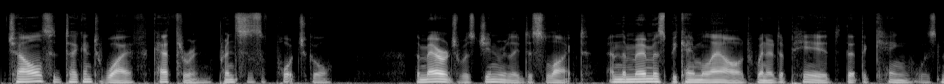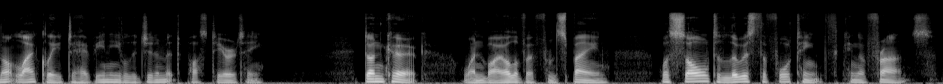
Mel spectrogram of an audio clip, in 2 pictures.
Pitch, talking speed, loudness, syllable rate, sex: 100 Hz, 155 wpm, -20 LUFS, 5.3 syllables/s, male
